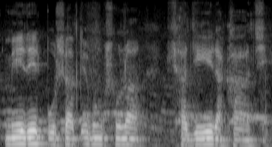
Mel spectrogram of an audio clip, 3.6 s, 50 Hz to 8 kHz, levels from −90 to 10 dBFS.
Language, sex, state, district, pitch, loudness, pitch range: Bengali, male, West Bengal, Cooch Behar, 120 Hz, -18 LUFS, 110-125 Hz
